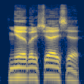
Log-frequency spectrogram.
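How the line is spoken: Smirking snort. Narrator (Russian): хмыкнул я

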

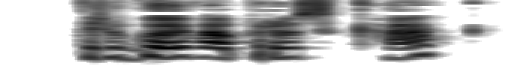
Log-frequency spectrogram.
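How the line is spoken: Deep giggle. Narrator (Russian): глубоко хихикнула Маня

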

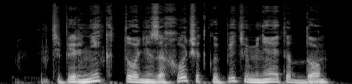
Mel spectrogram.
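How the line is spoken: Muttering. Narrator (Russian): пробормотала она

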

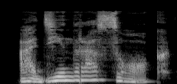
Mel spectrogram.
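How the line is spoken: Pleading hiss. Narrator (Russian): умоляюще прошипела

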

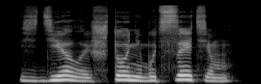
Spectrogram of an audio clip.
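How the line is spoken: Agitated growl. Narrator (Russian): зарычал Итан, чувствуя, как бешено колотится сердце

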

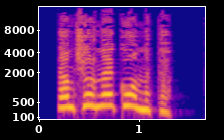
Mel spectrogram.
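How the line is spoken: Shout. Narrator (Russian): крикнула Василиса

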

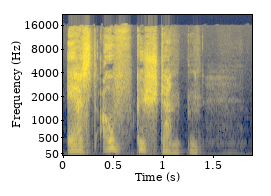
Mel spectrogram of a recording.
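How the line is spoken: Calling across the street. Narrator (German): rief noch über die Straße ihnen zu

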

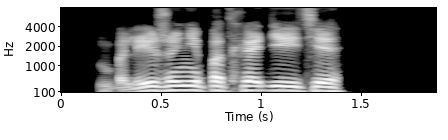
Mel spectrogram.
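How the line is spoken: Menacing warning. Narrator (Russian): грозно предупредил голос Рогдая

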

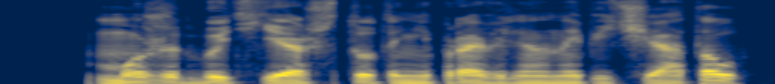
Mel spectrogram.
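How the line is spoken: Muttering. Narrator (Russian): пробормотал Крейг

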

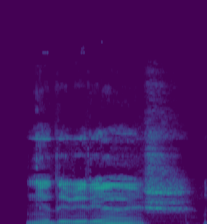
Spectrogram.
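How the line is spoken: Sad. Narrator (Russian): грустно сказал он

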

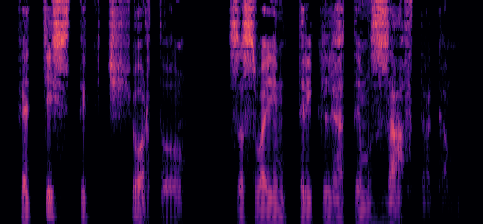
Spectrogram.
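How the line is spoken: Through gritted teeth. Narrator (Russian): процедила Аламанда

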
